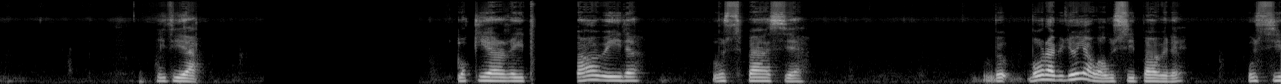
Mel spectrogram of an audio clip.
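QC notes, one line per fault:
2.63–4.21 s, call audio freeze: the sound breaks off, the last instant smears into a brief fading buzz, and then about 1.53 s of silence follows. Playback resumes where it stopped with nothing skipped, likely because delayed packets drained the jitter buffer, adding roughly 1.55 s of delay.
5.31–5.79 s, long network dropout: a short decaying fill gives way to about 0.38 s of silence, and the sound returns with roughly 0.46 s of material gone. Packets likely never arrived, so that stretch was concealed rather than played late.
9.97–12.79 s, jitter buffer speed-up: the speech runs at about 142% of normal pace with pitch unchanged, sounding hurried. The receiver trimmed many short pitch-period slices, around a second in total, to shrink an overfull buffer and cut the delay.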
